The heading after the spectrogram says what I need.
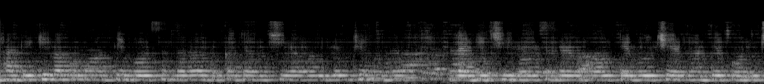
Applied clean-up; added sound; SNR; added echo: neural separator model SepFormer DNS4.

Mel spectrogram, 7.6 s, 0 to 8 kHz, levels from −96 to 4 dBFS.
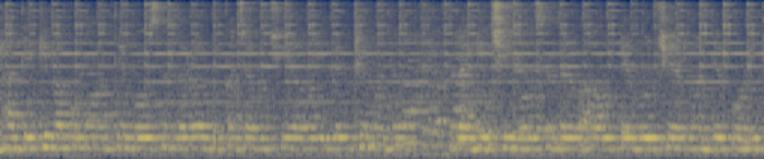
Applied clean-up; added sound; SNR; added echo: none; Train; 11 dB; reverberation time 0.9 s.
